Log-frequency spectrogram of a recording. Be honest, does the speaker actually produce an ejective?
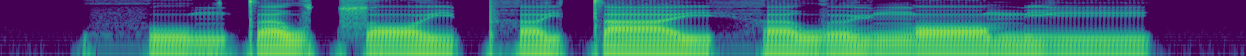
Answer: no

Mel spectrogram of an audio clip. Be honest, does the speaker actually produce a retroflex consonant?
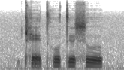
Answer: yes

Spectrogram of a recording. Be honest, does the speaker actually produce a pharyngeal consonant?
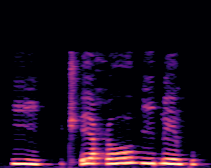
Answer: yes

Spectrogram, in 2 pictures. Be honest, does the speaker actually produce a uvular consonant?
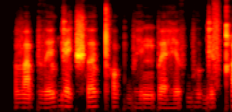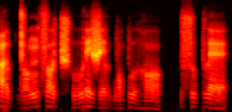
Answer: yes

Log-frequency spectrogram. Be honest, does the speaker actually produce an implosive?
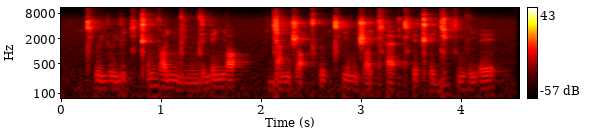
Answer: no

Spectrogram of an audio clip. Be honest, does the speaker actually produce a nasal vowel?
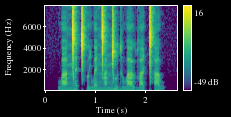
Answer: no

